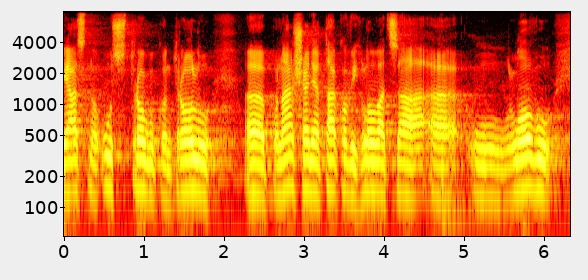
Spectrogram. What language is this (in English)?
Croatian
